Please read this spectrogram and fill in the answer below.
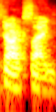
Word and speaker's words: Darkseid: How do you pronounce? Yeah, I've never. Darkseid. It is Darkseid.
